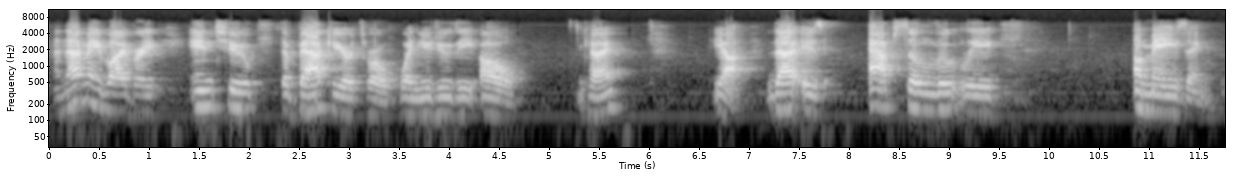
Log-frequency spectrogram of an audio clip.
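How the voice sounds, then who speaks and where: A woman's voice: takes it slowly, pauses often, muffled recording. Bubbly woman leading chakra exercise. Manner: upbeat, chatty, ends phrases with "okay?"; bursts into high whoops. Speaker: spiritual teacher.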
